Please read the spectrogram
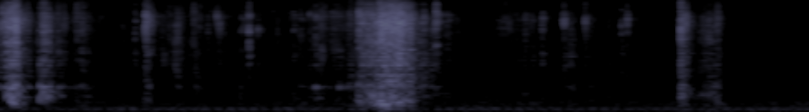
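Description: Faint crinkling and tearing of a thin plastic wrapper as a slice of American cheese is unwrapped: a few short rustles, the loudest about two seconds in.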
